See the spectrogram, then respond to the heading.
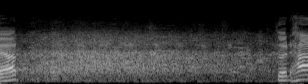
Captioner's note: laughter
